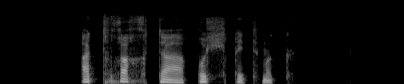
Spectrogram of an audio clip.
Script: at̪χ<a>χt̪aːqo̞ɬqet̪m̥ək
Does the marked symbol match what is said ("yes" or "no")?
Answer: no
